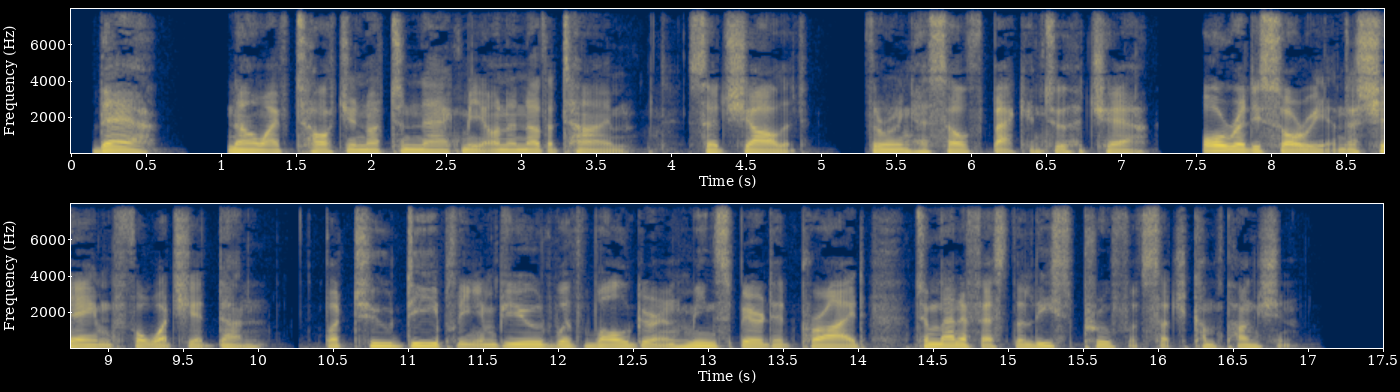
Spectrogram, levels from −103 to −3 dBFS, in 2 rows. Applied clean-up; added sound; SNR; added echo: none; none; none; none.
